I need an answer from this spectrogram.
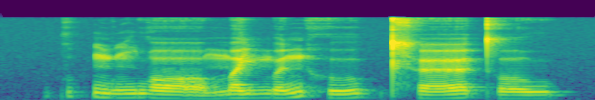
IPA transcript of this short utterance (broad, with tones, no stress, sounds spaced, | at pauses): kʷ ɪ˥ k̚ m ʊ˨˧ ŋ w ɔː˨˩ m ɐ˨ j m ɵ˨˥ n h uː˨˥ p̚ t͡sʰ œː˨˥ t̪ʰ o˨ w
